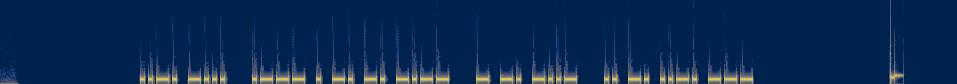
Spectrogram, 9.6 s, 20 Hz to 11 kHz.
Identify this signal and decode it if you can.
Morse code, heard as a keyed tone, about 30 wpm, 700 Hz. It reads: FB JENNY TNX INFO
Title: K1USN SST QSO Practice 30wpm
